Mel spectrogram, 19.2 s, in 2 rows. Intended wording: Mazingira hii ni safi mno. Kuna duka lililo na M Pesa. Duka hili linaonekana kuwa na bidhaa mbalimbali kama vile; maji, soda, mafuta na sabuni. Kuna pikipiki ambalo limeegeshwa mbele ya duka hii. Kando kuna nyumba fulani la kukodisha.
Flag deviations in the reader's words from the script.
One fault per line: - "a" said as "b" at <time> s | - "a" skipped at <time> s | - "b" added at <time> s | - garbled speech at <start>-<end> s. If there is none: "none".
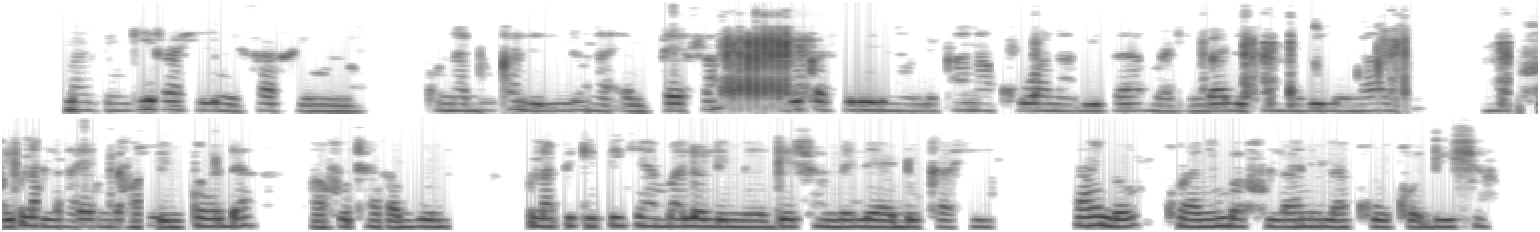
- garbled speech at 9.3-10.7 s
- "na" skipped at 11.9 s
